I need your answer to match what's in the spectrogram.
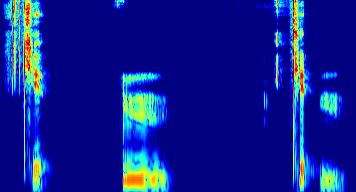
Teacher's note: when you make the stop T the tongue is up almost in the end position so you don't have to change much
